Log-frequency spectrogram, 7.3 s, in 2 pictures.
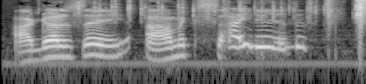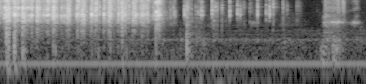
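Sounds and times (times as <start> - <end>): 
speech: 0.2 - 3.3
polyhedral dice rattling: 0.8 - 6.6.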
